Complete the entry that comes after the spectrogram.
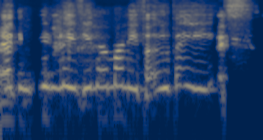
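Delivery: very high taunting coo; high, patronising singsong voice; mock baby talk. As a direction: tease a little child in falsetto. Mocking a commenter as a child.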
